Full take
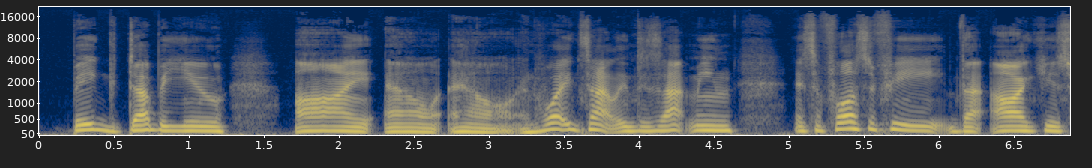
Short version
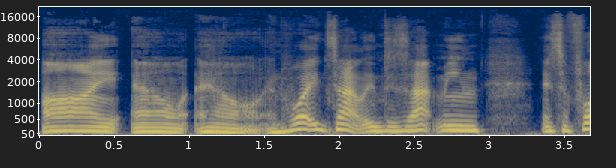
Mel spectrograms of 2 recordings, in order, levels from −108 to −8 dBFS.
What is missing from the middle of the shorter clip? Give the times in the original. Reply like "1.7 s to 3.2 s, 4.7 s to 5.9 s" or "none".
none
